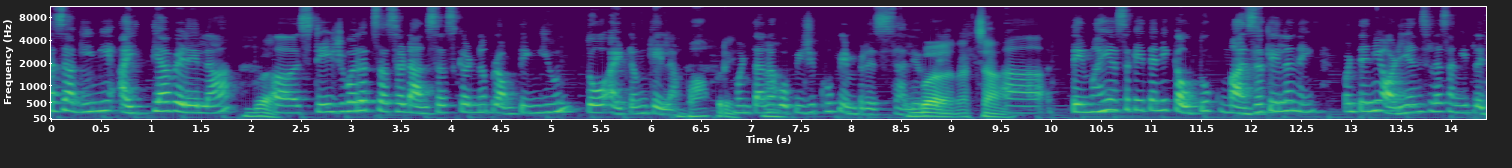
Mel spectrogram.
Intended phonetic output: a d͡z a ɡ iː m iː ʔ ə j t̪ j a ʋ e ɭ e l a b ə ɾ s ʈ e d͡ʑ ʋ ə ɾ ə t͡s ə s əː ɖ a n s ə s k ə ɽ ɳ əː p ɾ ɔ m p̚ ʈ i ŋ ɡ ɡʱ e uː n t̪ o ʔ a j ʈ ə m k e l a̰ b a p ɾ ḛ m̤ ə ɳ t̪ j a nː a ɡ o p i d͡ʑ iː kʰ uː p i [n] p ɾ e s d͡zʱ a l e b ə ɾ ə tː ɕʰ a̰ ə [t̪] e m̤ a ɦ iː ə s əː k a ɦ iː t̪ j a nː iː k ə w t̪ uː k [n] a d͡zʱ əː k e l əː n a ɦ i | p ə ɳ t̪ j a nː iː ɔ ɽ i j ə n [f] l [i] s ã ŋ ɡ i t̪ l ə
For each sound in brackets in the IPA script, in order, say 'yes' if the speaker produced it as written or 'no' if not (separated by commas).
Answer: no, yes, no, no, no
